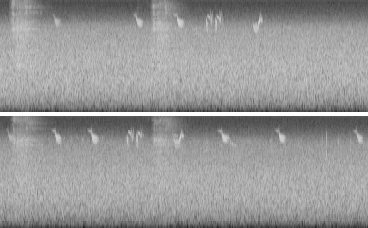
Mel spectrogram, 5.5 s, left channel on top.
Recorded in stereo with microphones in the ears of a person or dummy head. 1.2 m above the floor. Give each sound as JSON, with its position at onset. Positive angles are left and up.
{"t": 0.1, "sound": "a camera shutter", "side_deg": 55, "distance_m": 4.0}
